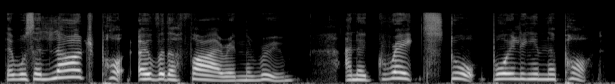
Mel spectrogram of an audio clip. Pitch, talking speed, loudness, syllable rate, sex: 230 Hz, 185 wpm, -17 LUFS, 4.5 syllables/s, female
